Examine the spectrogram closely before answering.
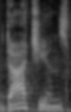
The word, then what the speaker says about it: Dacia: I've heard it pronounced Dacia. That's how I would pronounce it. Of course, if you're pronouncing it as they would have at the time, it would be Dacia.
